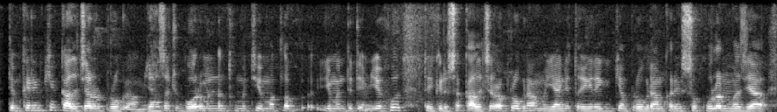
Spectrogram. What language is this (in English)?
Kashmiri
